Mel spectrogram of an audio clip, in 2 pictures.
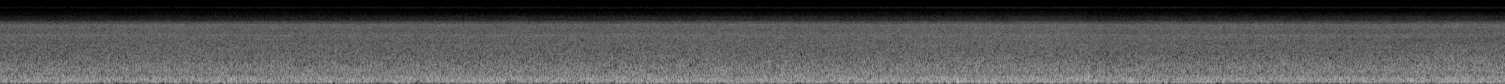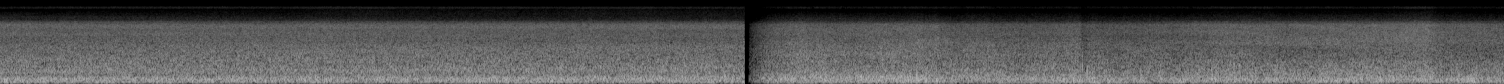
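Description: Waterfall in flood and its torrent below, a steady loud rush of water that cuts out for an instant about three-quarters of the way through.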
